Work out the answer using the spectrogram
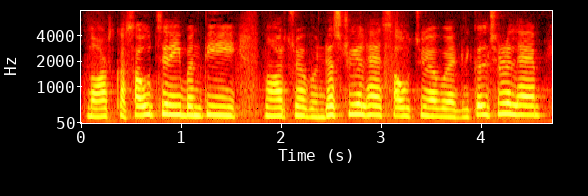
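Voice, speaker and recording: A woman teaching an online class. Her voice sits fairly high yet sounds mellow and warm. She explains in an unhurried way and pauses on fillers. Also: steady tone. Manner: explanatory, mixes English terms into Hindi-Urdu, frequent fillers. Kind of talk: online lecture.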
